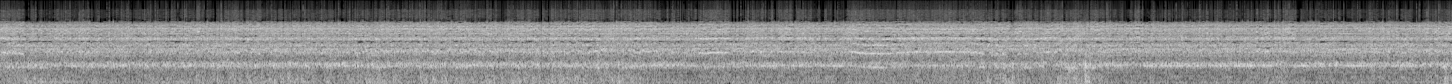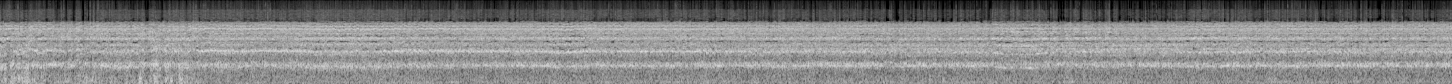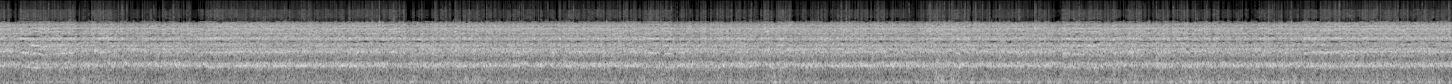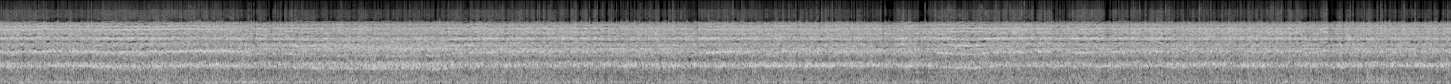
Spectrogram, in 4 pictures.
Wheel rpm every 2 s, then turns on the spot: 230, 230, 230, 230, 230, 230, 230, 220, 230, 230, 230, 230, 230, 230, 230, 230, 230, 230, 230, 230, 230, 230, 220, 210, 230, 230, 230, 230, 230.
none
